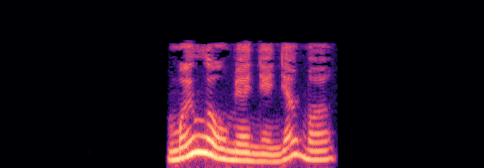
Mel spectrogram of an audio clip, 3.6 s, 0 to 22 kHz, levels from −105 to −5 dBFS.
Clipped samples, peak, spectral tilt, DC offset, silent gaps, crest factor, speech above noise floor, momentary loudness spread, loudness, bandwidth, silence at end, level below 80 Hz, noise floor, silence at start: under 0.1%; -2 dBFS; -6.5 dB/octave; under 0.1%; none; 16 dB; over 76 dB; 15 LU; -15 LUFS; 7.8 kHz; 1.15 s; -60 dBFS; under -90 dBFS; 1.25 s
